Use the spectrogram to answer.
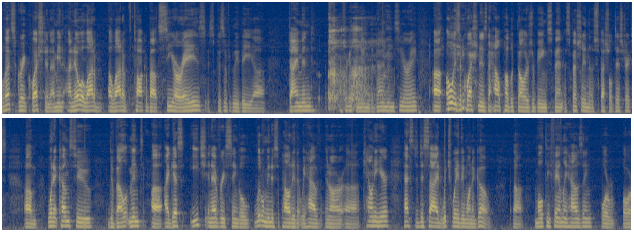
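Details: Adult man; typical voice.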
